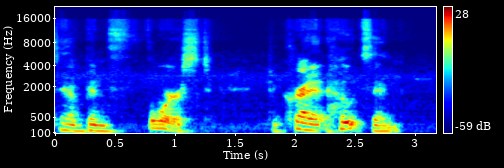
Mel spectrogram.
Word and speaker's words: Hoatzin: While these birds are bad at flying, evolutionists have been forced to credit Hoatzin, rhymes with Watson's, with some impressive rafting.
